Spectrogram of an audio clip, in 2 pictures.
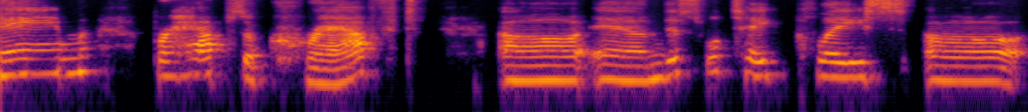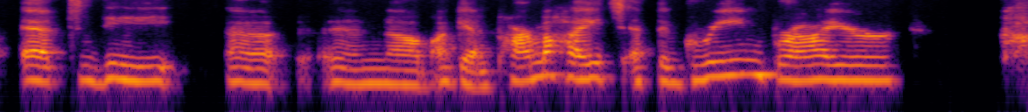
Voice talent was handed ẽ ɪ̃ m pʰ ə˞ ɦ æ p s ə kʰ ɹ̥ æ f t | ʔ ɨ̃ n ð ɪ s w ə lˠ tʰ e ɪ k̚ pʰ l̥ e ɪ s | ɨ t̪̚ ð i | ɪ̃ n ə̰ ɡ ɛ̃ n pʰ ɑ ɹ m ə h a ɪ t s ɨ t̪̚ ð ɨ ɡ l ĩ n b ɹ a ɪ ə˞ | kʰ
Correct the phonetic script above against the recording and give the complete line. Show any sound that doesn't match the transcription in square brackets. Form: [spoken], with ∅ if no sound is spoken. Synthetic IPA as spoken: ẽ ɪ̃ m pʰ ə˞ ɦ æ p s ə kʰ ɹ̥ æ f t | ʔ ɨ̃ n ð ɪ s w ə lˠ tʰ e ɪ k̚ pʰ l̥ e ɪ s | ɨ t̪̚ ð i | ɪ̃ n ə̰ ɡ ɛ̃ n pʰ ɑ ɹ m ə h a ɪ t s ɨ t̪̚ ð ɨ ɡ [ɹ] ĩ n b ɹ a ɪ ə˞ | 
